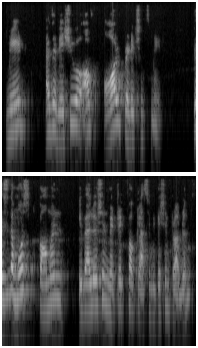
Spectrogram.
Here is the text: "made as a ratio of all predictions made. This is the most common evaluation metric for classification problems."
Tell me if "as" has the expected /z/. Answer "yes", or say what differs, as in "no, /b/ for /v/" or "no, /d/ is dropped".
yes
